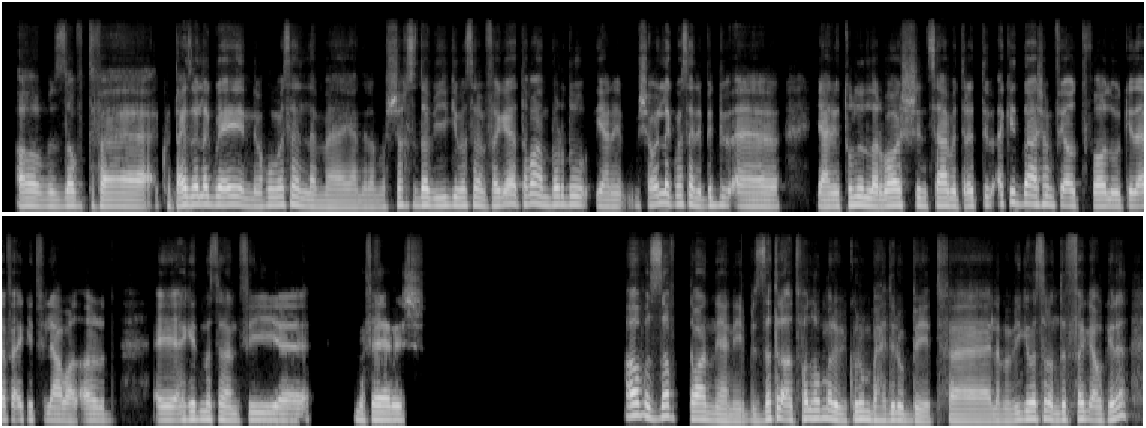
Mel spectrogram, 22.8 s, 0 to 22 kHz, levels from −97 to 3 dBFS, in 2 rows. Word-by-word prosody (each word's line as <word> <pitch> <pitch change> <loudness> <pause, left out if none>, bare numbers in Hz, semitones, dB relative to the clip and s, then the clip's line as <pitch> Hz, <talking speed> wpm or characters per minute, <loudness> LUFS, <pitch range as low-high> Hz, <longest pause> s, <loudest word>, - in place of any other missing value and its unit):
آه، 135 0 +3
بالضبط، 130 +1 -2
فكنت 130 +1 -1
عايز 155 +2 +6
أقول 165 0 +5
لك 165 - +3
بقى 160 +1 +3
إيه، 160 0 +4
إن 135 -3 -5
هو 135 +4 -2
مثلًا 155 +1 +1
لمّا 115 -4 -3
يعني 110 0 -7
لمّا 115 0 -8
الشخص 140 +5 -5
ده 155 +2 +4
بييجي 145 +1 -1
مثلًا 145 0 -1
فجأة 130 -9 +1
طبعًا 175 +1 0
برضو 160 +1 0
يعني 125 -2 -4
مش 140 +1 -11
هاقول 165 +4 +1
لك 180 -3 +1
مثلًا 170 0 0
البيت 140 +2 -2
بيبقى 125 -4 -2 0.4
يعني 125 0 +1
طول 155 +3 +1
ال24 145 0 +3
ساعة 145 +2 +2
مترتب، 140 +3 -2
أكيد 195 -1 -3
بقى 185 - +3
عشان 165 -1 0
في 150 - -2
أطفال 130 -1 0
وكده 130 +1 0
فأكيد 140 0 -4
في 130 - -16
لعب 125 -2 0
على 115 -1 -1
الأرض، 120 0 -3 0.4
آآ، 130 0 +1
أكيد 145 +1 +1
مثلًا 140 -4 0
في 135 +2 -1 0.8
مفارش. 135 - +1 2.0
آه، 215 +2 +7
بالضبط، 200 -2 +1
طبعًا 145 -4 +3
يعني 115 -2 -1
بالذات 120 +7 -1
الأطفال 150 +4 +2
هم 165 0 +2
اللي 145 -3 +6
بيكونوا 140 +5 +1
مبهدلوا 130 -1 +1
البيت، 115 -3 -4
فلما 115 0 -2
بييجي 135 +6 0
مثلًا 155 0 +4
ضيف 140 0 -1
فجأة 150 -3 +2
وكده، 145 - 0
140 Hz, 175 wpm, -24 LUFS, 125-150 Hz, 2.0 s, آه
